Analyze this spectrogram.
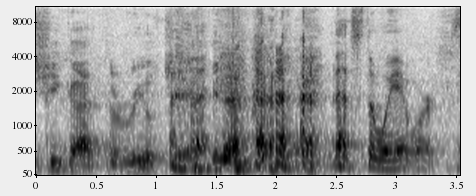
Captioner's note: laughter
